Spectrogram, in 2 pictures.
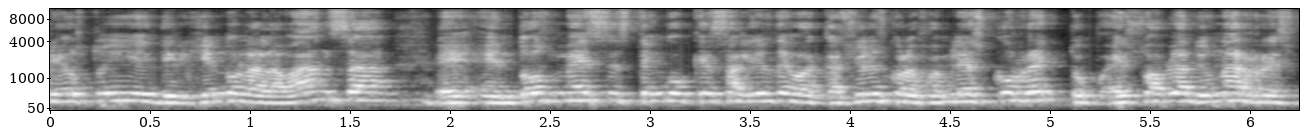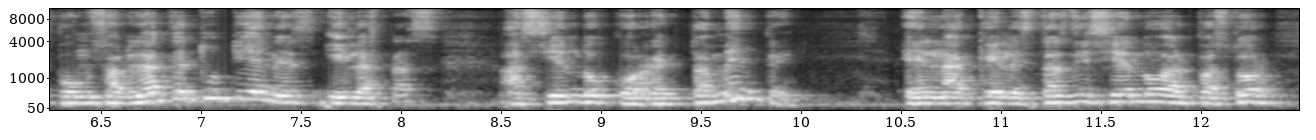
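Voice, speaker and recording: High-voiced pastor preaching in an echoey hall. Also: male voice, moderate pace, a little mellow. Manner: storytelling with quoted dialogue. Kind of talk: sermon. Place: church hall. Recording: echoey hall, distant mic.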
